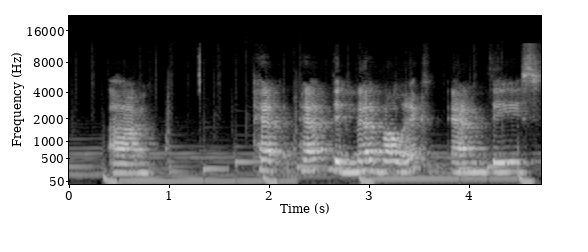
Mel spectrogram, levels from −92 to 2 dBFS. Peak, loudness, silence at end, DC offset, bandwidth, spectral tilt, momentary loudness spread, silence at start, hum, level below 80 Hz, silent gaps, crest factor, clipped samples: -6 dBFS; -22 LUFS; 0 s; under 0.1%; 12.5 kHz; -4.5 dB/octave; 17 LU; 0 s; none; -40 dBFS; none; 18 dB; under 0.1%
